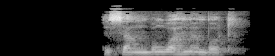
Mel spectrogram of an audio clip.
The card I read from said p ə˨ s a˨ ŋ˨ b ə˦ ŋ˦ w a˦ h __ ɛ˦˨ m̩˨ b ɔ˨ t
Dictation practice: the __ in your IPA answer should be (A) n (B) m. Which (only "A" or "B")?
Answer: B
